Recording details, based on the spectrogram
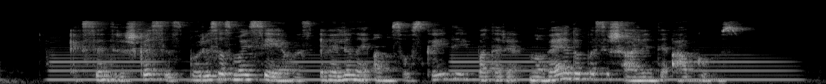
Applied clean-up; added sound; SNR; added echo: none; Wind instrument, woodwind instrument; 10 dB; none.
